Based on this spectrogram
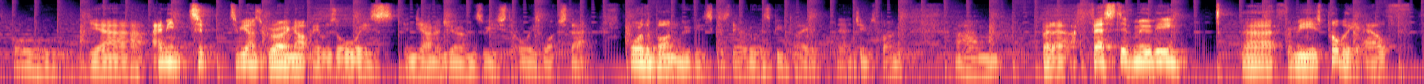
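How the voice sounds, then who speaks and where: Clear music sits in the background. A man with a fairly low pitch speaks in very wide pitch swings. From Scotland. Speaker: actor. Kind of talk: interview answer. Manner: witty, quick. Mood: playful, joking.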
